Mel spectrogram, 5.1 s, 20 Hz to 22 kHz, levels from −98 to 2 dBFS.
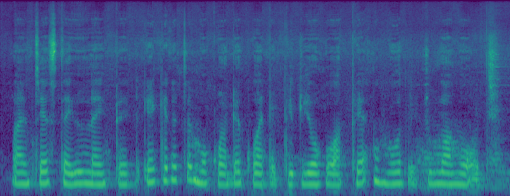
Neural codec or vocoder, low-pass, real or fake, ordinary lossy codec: codec, 44.1 kHz, 3.4 kbps, Pupu-Codec; none; fake; none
